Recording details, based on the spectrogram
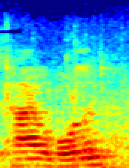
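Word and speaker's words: Kyle Bourland: My name is Kyle Borland. It's spelled Kylebourland.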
